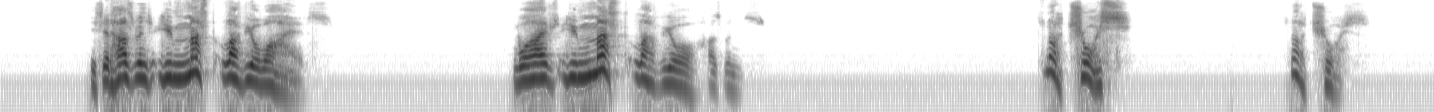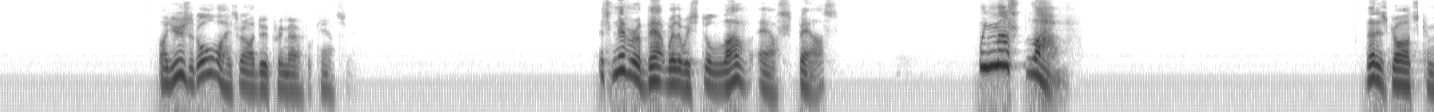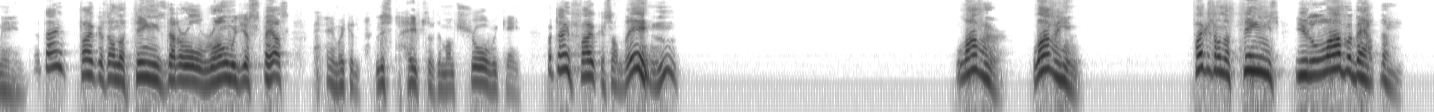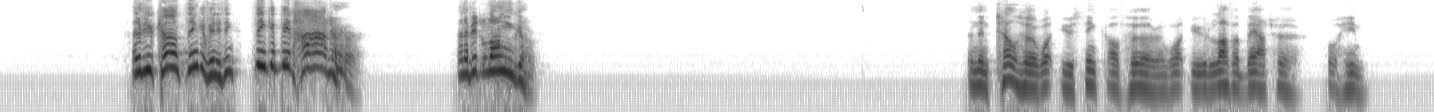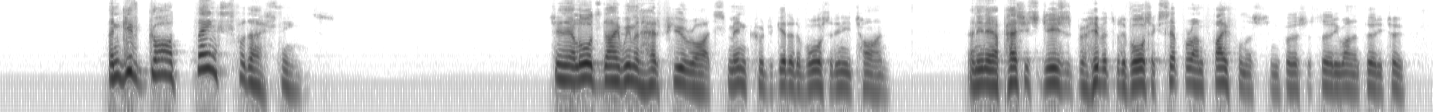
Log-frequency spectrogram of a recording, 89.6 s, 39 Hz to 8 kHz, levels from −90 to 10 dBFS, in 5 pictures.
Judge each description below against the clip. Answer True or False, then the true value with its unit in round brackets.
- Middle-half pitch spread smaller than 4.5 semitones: False (5.6 semitones)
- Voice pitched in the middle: True (150 Hz)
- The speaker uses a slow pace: True (105 wpm)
